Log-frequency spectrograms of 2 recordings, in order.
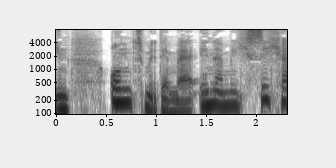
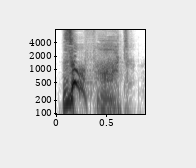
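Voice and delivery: very high, sharp command; stern professor; 4 dB louder than usual. A narrator's reading. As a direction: order it with no room for argument. Professor orders Harry to follow. (hoher, scharfer Befehl)

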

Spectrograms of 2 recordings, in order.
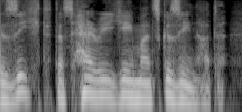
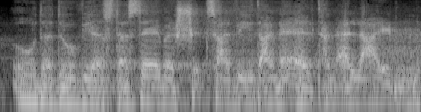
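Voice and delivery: low Voldemort threat; 7 semitones lower than usual. A narrator's reading.

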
